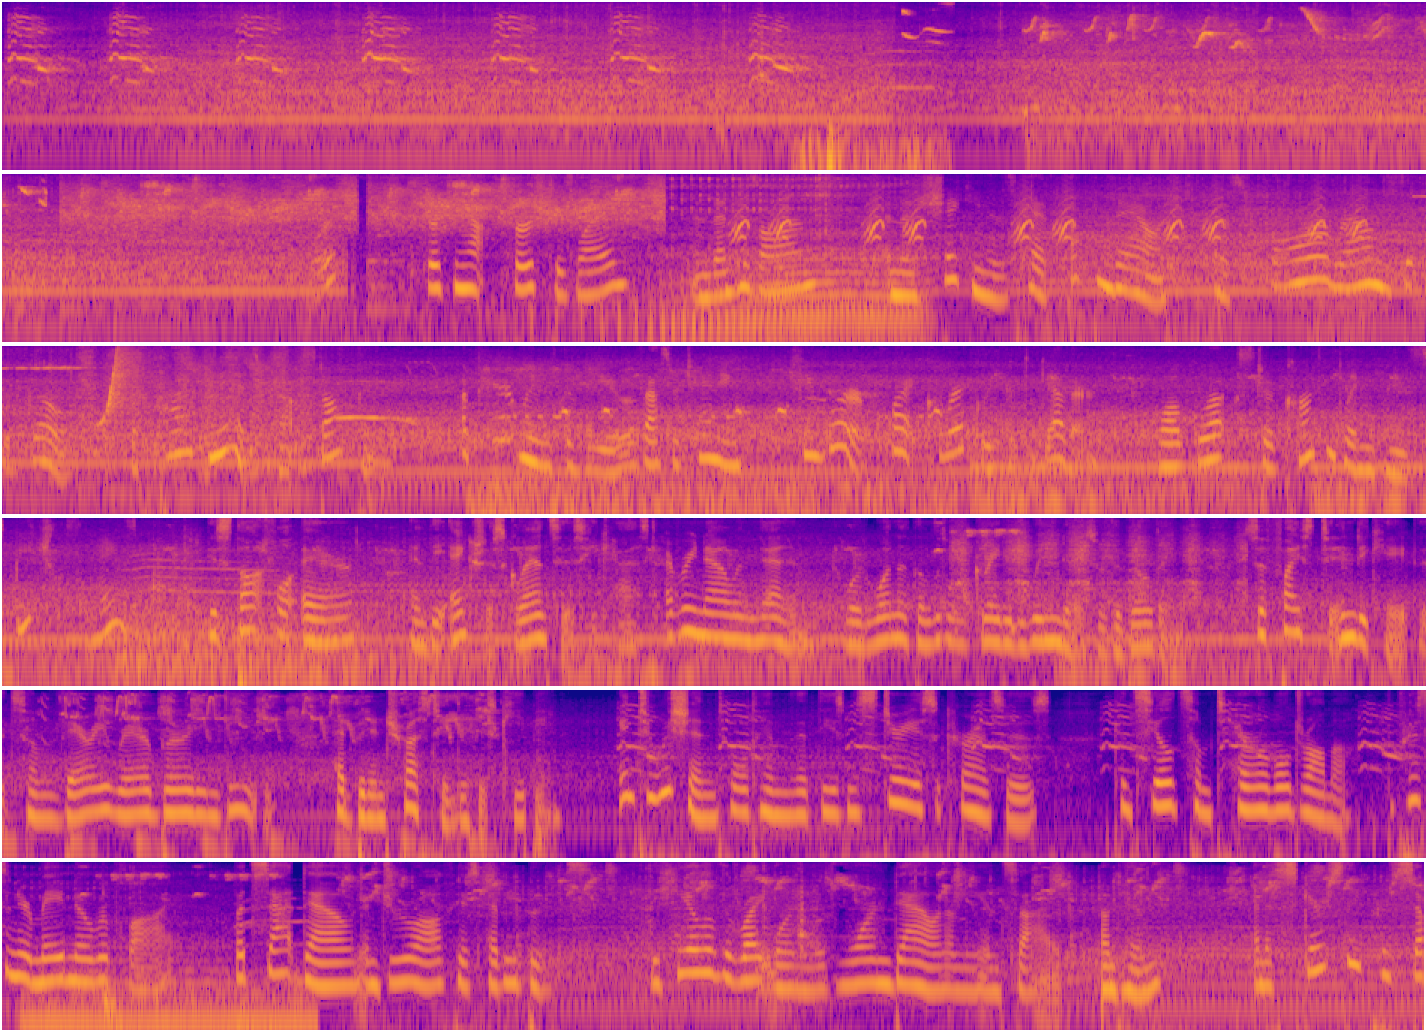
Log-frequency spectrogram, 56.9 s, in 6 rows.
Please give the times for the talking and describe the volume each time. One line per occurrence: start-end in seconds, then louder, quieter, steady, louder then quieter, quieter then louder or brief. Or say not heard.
11.6-56.9 steady.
